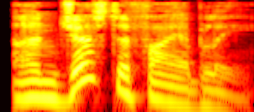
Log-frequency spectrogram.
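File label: "unjustifiably", English, British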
